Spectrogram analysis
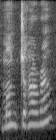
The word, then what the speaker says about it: Mounjaro: to be using mon murro I can never pronounce correctly monjaro monjaro m o u n j injections so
